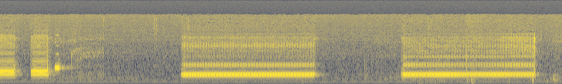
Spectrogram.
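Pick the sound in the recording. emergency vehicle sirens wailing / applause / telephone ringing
telephone ringing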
